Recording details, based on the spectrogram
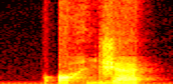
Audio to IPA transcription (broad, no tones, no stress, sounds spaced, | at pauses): ʔ ɔ h ḭ ʒ æ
